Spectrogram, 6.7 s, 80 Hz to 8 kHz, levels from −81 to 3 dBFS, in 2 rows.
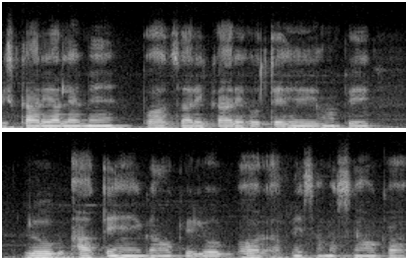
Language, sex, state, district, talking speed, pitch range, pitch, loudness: Hindi, male, Chhattisgarh, Kabirdham, 180 wpm, 120-125 Hz, 120 Hz, -18 LUFS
